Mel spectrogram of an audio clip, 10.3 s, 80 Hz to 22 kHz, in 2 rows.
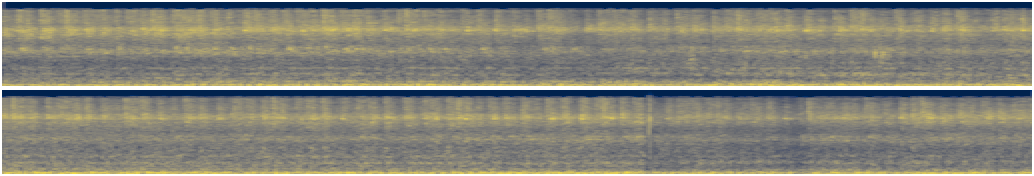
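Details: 1971 Camaro SS 402 big block at idle: deep heavy rumble with a loping, uneven beat underneath; rough idle, cause not identified.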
